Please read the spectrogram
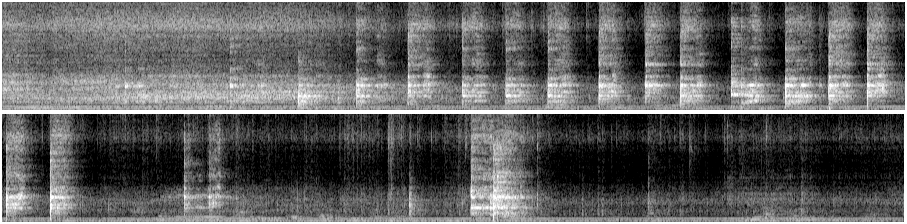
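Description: Beaten egg hitting hot oil in a stainless steel frying pan and sizzling, then a fork tapping and scraping against the bowl about four times a second as the last of the egg is pushed out. Quieter frying follows, with one short louder clatter about ten seconds in.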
